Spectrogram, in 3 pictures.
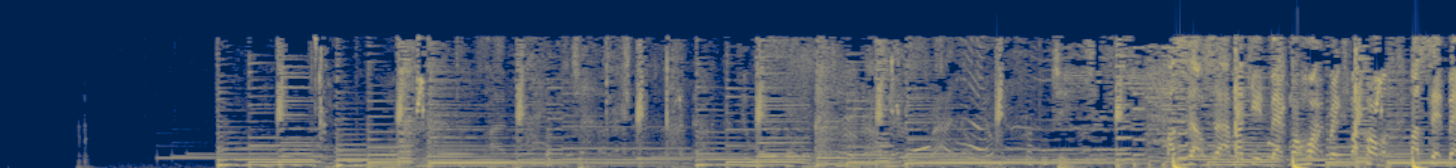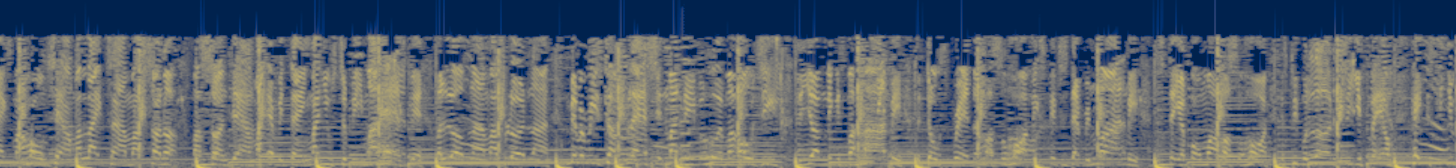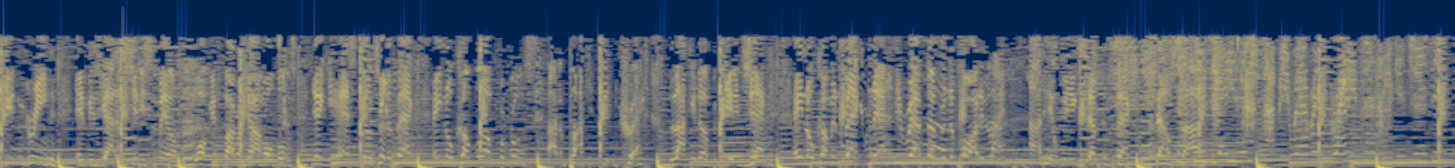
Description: HIP HOP/R&B
心にグッと響くMID TUNE!!!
